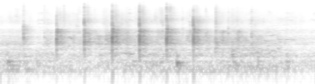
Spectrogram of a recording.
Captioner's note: crowd applauding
